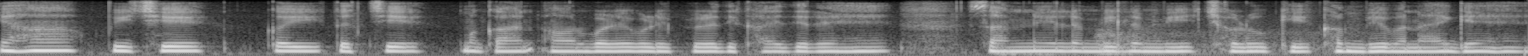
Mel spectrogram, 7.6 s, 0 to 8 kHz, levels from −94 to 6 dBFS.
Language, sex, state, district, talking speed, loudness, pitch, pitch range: Hindi, female, Uttar Pradesh, Etah, 165 wpm, -16 LUFS, 180 Hz, 175-185 Hz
